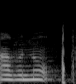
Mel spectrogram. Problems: none marked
